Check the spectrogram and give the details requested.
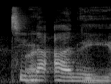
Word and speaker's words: Tinaani: is it a it's actually tinani tinani yes so people actually pronounce it like tinani tinani so you know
